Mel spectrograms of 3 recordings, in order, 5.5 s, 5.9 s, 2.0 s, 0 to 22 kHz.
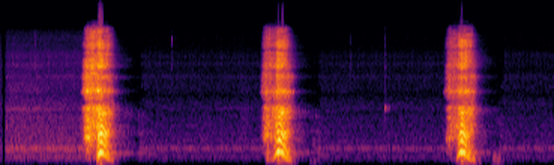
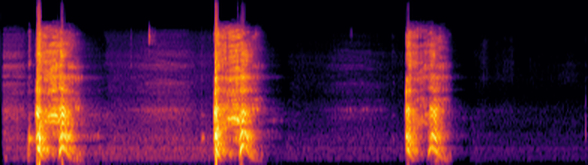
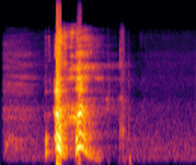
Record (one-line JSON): {"exhalation_length": "5.5 s", "exhalation_amplitude": 32767, "exhalation_signal_mean_std_ratio": 0.25, "three_cough_length": "5.9 s", "three_cough_amplitude": 32768, "three_cough_signal_mean_std_ratio": 0.3, "cough_length": "2.0 s", "cough_amplitude": 32768, "cough_signal_mean_std_ratio": 0.29, "survey_phase": "beta (2021-08-13 to 2022-03-07)", "age": "45-64", "gender": "Male", "wearing_mask": "No", "symptom_runny_or_blocked_nose": true, "symptom_sore_throat": true, "smoker_status": "Never smoked", "respiratory_condition_asthma": false, "respiratory_condition_other": false, "recruitment_source": "REACT", "submission_delay": "0 days", "covid_test_result": "Negative", "covid_test_method": "RT-qPCR", "influenza_a_test_result": "Negative", "influenza_b_test_result": "Negative"}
